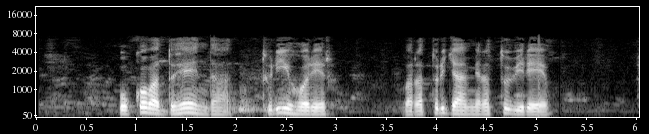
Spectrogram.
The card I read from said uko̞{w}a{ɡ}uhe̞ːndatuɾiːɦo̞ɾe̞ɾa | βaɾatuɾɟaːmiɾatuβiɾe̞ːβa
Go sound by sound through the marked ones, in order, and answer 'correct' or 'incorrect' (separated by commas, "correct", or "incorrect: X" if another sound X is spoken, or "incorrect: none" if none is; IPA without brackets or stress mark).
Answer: incorrect: β, incorrect: d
